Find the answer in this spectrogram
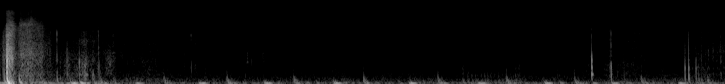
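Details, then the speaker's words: Faint, regular low thumps about 80 a minute under a loud handling bump at the start; an ordinary heartbeat picked up by a phone pressed against the chest. "like what they say if you put your phone on your chest you can hear heartbeats so let's go"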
